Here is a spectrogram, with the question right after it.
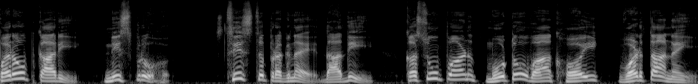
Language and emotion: Gujarati, neutral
